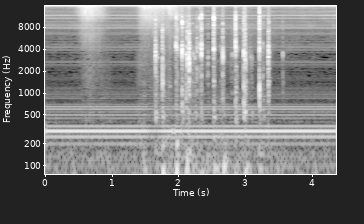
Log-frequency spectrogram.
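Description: Computer keyboard typing sound effect: a quick, irregular run of about a dozen key clicks in the middle, over a steady low electrical hum.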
